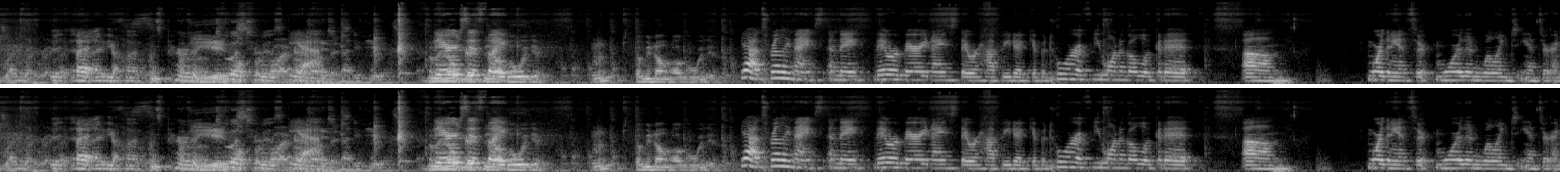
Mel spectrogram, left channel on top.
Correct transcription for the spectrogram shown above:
And But- 95 is parallel. Yeah. 202 is Yeah. parallel to 95. Let me know Theirs if is me, I'll like- go with you. Hmm? Let me know and I'll go with you. Yeah, it's really nice, and they were very nice. They were happy to give a tour if you want to go look at it. More than willing to answer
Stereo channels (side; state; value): both; identical; correlation 1.00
